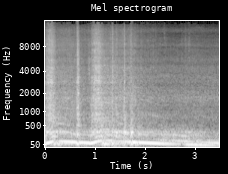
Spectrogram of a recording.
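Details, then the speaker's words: Twin-turbo GT350 V8 race car revving: thin, buzzy sound like a four-cylinder Honda with a raspy edge on each rev; owner suspects overheated exhaust manifolds and wastegate issue, likely manifold leak. "I didn't know if you knew why my race car sounds like a Honda."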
